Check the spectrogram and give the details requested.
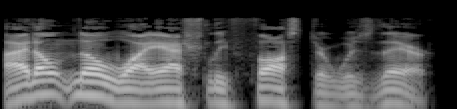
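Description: A man's voice: on the low side, very animated, normal speed, no room sound. A man voicing a weary spy agency director in his late fifties who picks his words carefully. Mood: guarded. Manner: careful, restrained, frustrated.

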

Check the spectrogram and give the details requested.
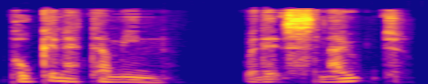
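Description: A man's voice: mid-range voice, moderate pace, breathy edge, dry recording, clean studio sound. A man voicing an earnest, cheeky young Scottish man in an audiobook, blunt and insistent. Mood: indignant banter.

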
